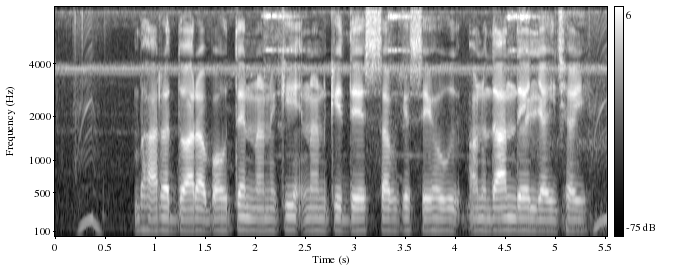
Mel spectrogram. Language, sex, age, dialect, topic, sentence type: Magahi, male, 25-30, Western, banking, statement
